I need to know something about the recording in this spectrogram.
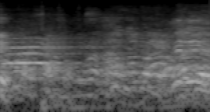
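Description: Several men's voices shouting and calling at once across a football pitch, players and bench urging each other on, carrying clearly with no crowd noise over them.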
